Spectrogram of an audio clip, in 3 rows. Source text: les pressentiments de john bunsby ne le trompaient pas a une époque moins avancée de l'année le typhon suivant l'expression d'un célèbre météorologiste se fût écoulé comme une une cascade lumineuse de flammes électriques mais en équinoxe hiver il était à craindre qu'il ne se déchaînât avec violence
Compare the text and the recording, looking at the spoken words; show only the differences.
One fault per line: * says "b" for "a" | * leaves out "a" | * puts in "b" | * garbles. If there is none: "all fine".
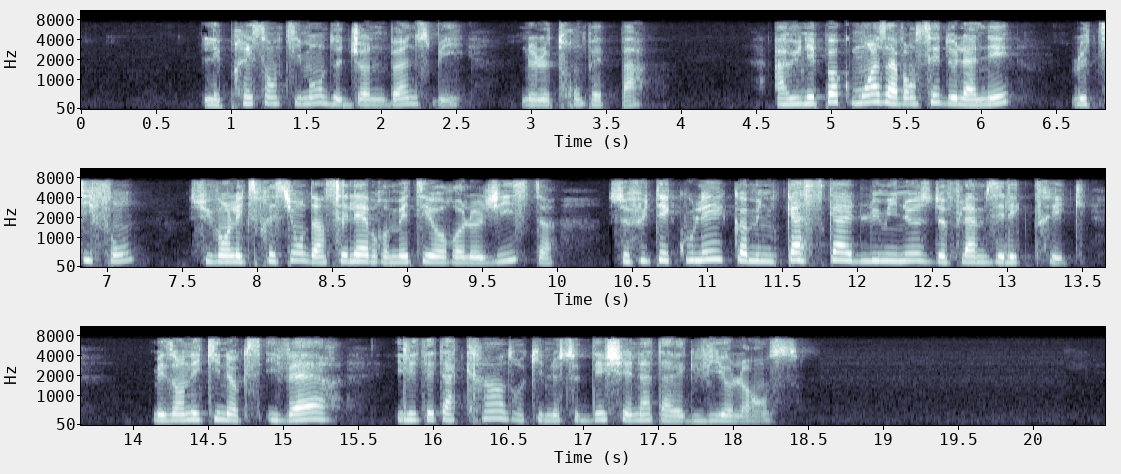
* leaves out "une"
